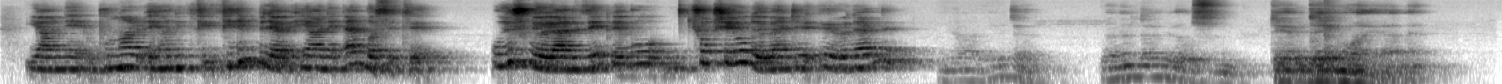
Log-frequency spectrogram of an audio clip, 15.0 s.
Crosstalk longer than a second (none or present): none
